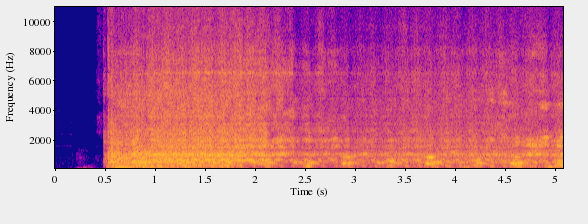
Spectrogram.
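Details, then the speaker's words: Perkins 6-cylinder diesel in homemade RV on 1966 GMC bus chassis, sat about 30 years, injector lines cracked for bleeding: steady starter churn, uneven compression beats about three a second, no catch; lots of air in the lines. "crack this line on the backs side real quick and see for a minute what's going on ton of air huh just bleeding a bunch of air"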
